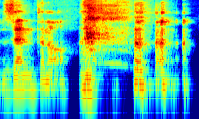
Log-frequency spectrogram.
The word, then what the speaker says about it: Zentanol: Zenthanol, like methanol, but Zentanol.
